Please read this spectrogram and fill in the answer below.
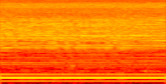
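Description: Surgical robot's cutting tool running with a steady hum at one unchanging pitch and its overtones, during a plunge cut into the knee bone.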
